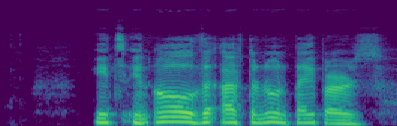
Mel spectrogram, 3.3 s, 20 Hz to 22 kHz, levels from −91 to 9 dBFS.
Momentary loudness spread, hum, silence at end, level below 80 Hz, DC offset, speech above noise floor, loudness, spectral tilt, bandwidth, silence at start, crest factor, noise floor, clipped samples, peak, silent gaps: 7 LU; none; 0.3 s; -50 dBFS; under 0.1%; 47 dB; -14 LUFS; -7.5 dB/octave; 7.4 kHz; 0.8 s; 14 dB; -61 dBFS; under 0.1%; -2 dBFS; none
